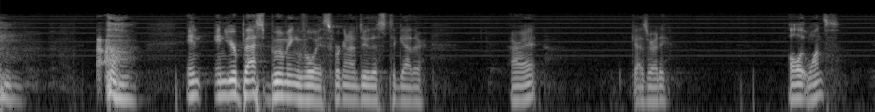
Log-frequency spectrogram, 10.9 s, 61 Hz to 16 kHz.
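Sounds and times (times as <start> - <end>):
congregation at a church service clearing their throats: 0.0 - 0.4, 1.2 - 1.8
speech: 1.3 - 1.6, 2.3 - 5.4, 6.4 - 6.8, 7.9 - 8.4, 9.8 - 10.5.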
